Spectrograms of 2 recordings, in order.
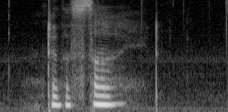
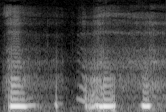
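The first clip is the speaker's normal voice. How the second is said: kissing sounds; 7 dB louder than usual. Acted. Vampire kissing his servant's lips, hummed kiss sounds. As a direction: savour the kiss with little hums.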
